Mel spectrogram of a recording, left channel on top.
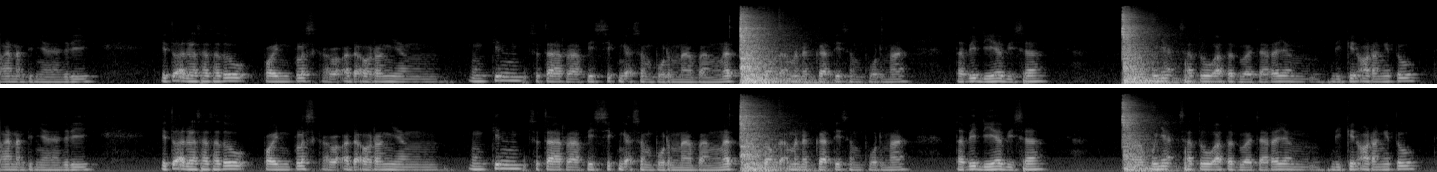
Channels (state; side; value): noise; right; hum, 25 dB below the sound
